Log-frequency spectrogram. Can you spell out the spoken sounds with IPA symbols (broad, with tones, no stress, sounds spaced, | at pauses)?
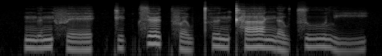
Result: n̪ ɵ˨˧ n f ɛː˨ | k ɪ˨˥ k̚ t͡s œː˥ t̚ f ɐ˨˩ w t̪ʰ ɵ˧ n kʰ aː˧ ŋ ɐ˨˩ w t͡s uː˥ l iː˨˧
